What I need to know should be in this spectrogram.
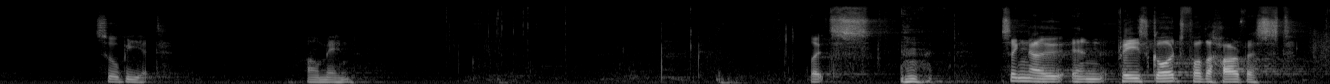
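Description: An elderly man speaks calmly in a slightly echoing hall.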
